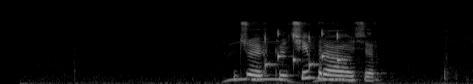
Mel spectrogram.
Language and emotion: Russian, neutral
